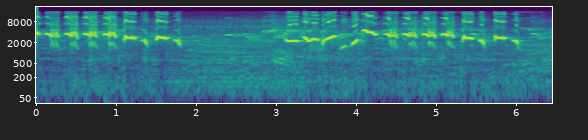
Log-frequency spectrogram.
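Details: Oriental magpie-robin (kacer) calling to provoke a rival into fighting, meant to make it open its tail and sing with full emotion; loud whistled and slurred phrases, rapid bursts of rising and falling notes, then a pause and another dense burst.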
